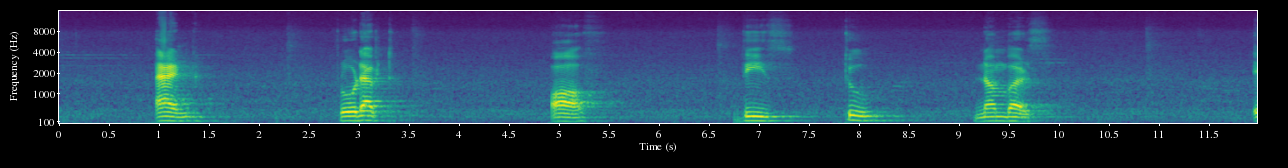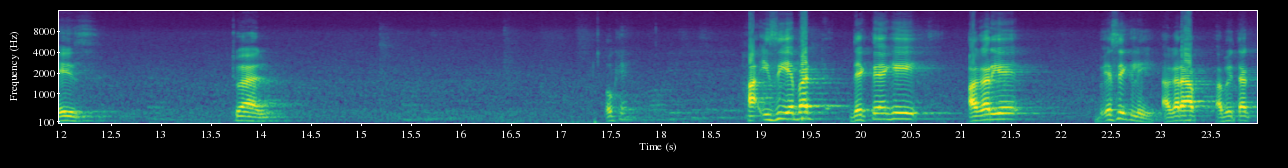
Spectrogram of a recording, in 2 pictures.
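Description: A man speaks clearly and calmly, like a teacher explaining, close by.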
